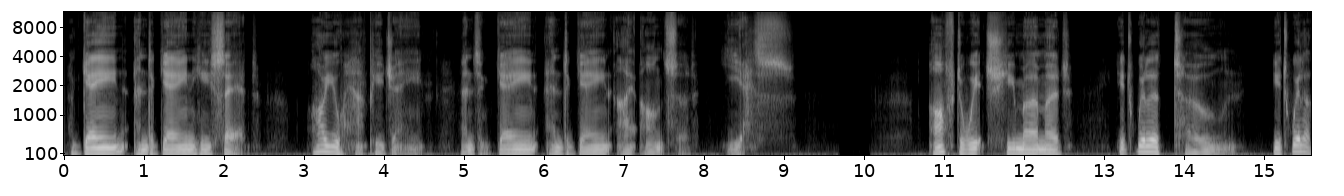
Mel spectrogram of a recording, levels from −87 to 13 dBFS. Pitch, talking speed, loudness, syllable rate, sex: 100 Hz, 95 wpm, -19 LUFS, 3.7 syllables/s, male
